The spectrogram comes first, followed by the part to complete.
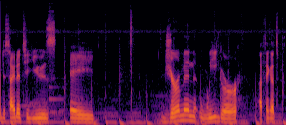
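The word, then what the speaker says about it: Wieger: engineering these, they decided to use a German Weaguer. I think that's how it's pronounced. Wigger. Viger. Viger.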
